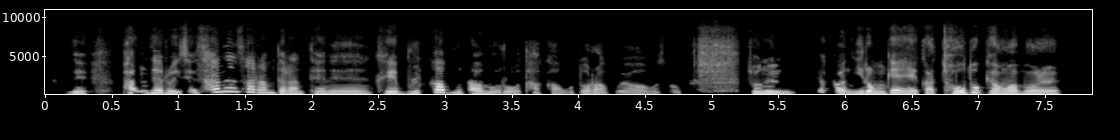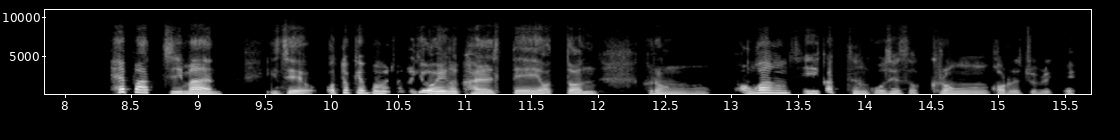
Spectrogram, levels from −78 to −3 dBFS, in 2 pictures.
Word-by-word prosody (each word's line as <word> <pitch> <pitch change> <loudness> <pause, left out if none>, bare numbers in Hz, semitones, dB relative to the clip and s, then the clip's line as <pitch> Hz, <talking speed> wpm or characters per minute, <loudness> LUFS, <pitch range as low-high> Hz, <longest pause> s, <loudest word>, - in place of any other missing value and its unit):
근데 190 -1 -3 0.3
반대로 240 +5 +1
이제 205 -2 -4
사는 385 - +1
사람들한테는 215 - -1
그게 205 -2 +1
물가 245 - +4
부담으로 220 - -2
다가오더라고요. 175 -1 -7
그래서 - - -18 0.6
저는 215 -3 +1 0.2
약간 210 0 0
이런 250 -4 +5
게 295 +6 +5
그러니까 185 -6 0
저도 250 - +4
경험을 195 -2 +2 0.8
해 370 - +9
봤지만 240 - +4 0.3
이제 185 -3 -1
어떻게 290 +9 0
보면 250 -3 -1
저도 190 -3 -2
여행을 225 0 +6
갈 180 -2 +1
때 190 +1 0
어떤 185 +1 -2 0.3
그런 175 -1 -7 0.2
관광지 240 0 +1
같은 190 0 -5
곳에서 180 0 -7
그런 195 -2 -5
거를 - - -6
좀 - - -15
이렇게 - - -13
200 Hz, 330 characters per minute, -23 LUFS, 185-235 Hz, 0.8 s, 해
